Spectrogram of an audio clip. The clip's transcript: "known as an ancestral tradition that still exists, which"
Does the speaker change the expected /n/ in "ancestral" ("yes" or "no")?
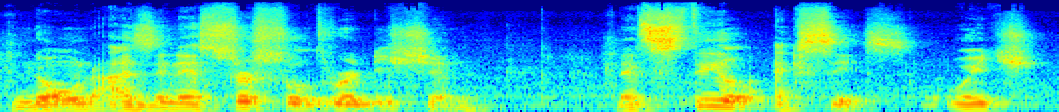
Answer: yes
